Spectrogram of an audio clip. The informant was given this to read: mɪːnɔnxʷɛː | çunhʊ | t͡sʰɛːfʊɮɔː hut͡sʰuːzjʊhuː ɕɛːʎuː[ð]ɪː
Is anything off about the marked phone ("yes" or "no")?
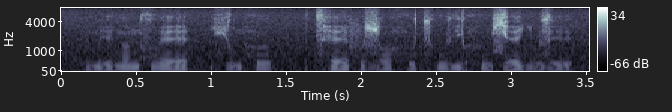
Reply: yes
